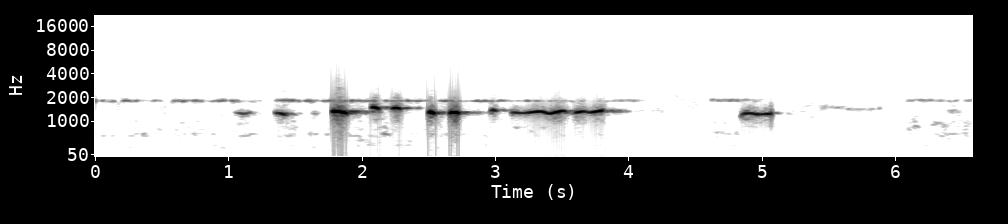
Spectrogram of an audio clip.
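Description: A man whistling softly to himself: a few short notes, a longer wavering note, and one more short note near the end.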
